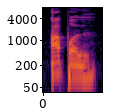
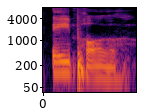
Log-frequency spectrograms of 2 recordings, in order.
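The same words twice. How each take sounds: First: The first vowel is a short 'a' sound. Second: The first vowel sounds like the letter name. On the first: The speaker calls it right. "It's apple. So yung tunog, yun yung tinuturo" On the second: The speaker calls it wrong. "A is not pronounced apple"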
